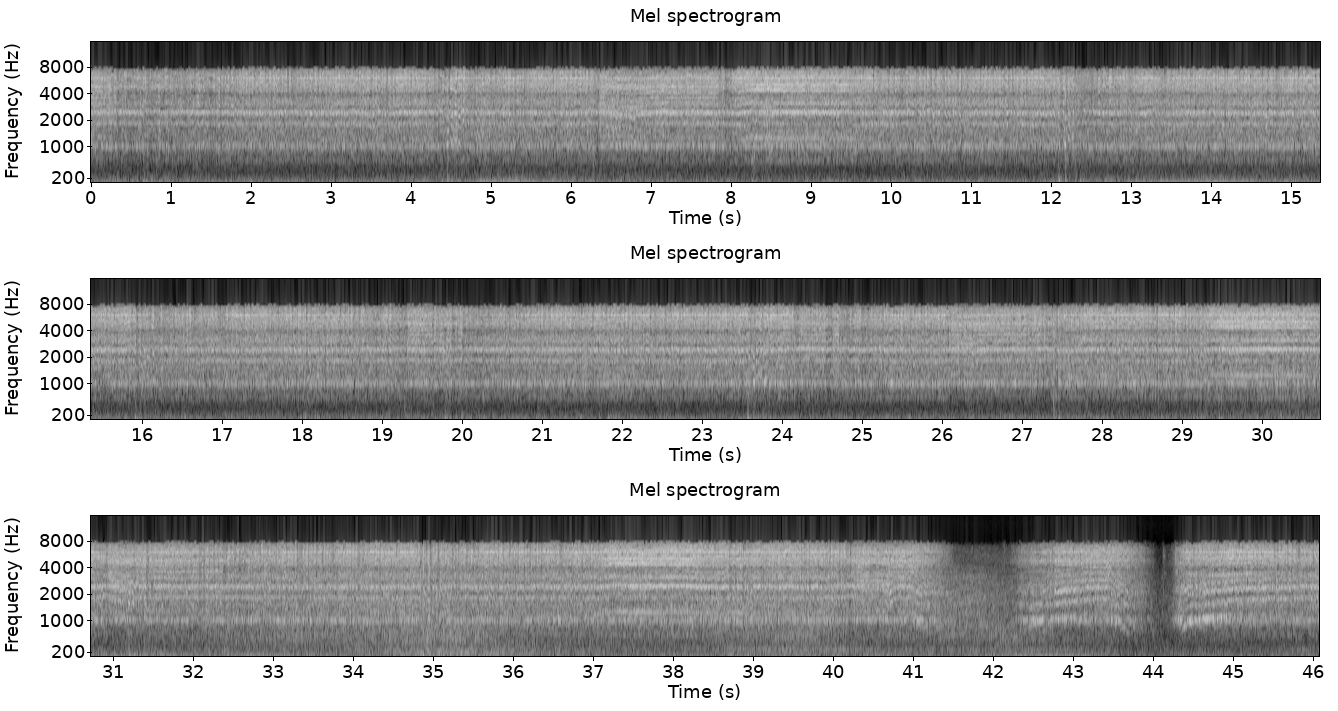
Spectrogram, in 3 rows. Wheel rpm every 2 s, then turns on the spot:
160, 160, 160, 160, 160, 160, 160, 160, 160, 160, 160, 160, 160, 160, 160, 160, 160, 160, 160, 160, 110, 70, 110.
none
